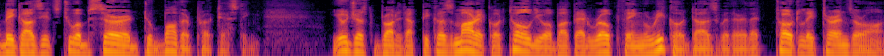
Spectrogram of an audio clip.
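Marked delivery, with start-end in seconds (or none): none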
